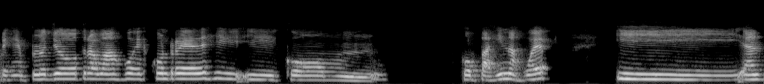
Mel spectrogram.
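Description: Compressed frames skipped occur at 0.75 to 0.77 s and again at 6.55 s in this speech. Each time, the decoder never plays a stretch of the encoded stream, either because the frames are absent or because they were rejected as damaged. The audio lurches forward by roughly 50 ms, which fits two frames of about 23 ms each.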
